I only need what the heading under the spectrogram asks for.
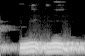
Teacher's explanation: ओष्ठ की बात करेंगे, आप ऊ बोलेंगे, ऊ आपके होठ गोल हो जा रहे होंगे, तो ये ऊ जो है वो ओष्ठ्य है, ठीक है।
